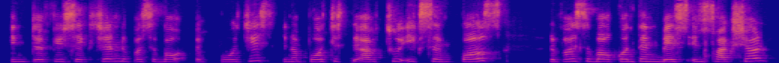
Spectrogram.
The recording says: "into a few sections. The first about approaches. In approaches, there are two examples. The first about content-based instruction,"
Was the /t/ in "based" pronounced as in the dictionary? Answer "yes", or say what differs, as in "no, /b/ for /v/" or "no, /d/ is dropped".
no, /t/ is dropped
